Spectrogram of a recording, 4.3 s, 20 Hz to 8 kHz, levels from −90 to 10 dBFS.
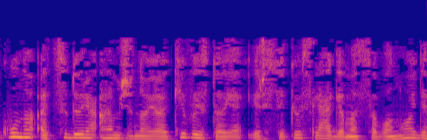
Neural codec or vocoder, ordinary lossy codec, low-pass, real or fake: none; MP3, 24 kbps; 7.2 kHz; real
